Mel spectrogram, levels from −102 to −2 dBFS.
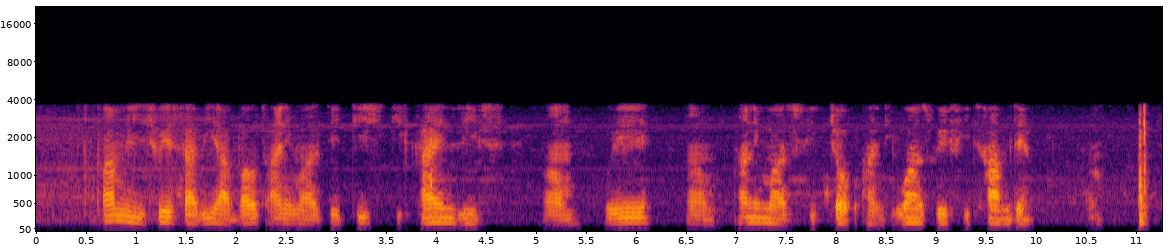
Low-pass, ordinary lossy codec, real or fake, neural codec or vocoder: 3.6 kHz; none; real; none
